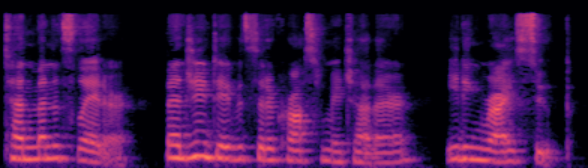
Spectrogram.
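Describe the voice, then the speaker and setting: A woman's voice: medium pitch, fast talker. A woman narrating the stage directions at a script table read, occasionally stumbling over words.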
